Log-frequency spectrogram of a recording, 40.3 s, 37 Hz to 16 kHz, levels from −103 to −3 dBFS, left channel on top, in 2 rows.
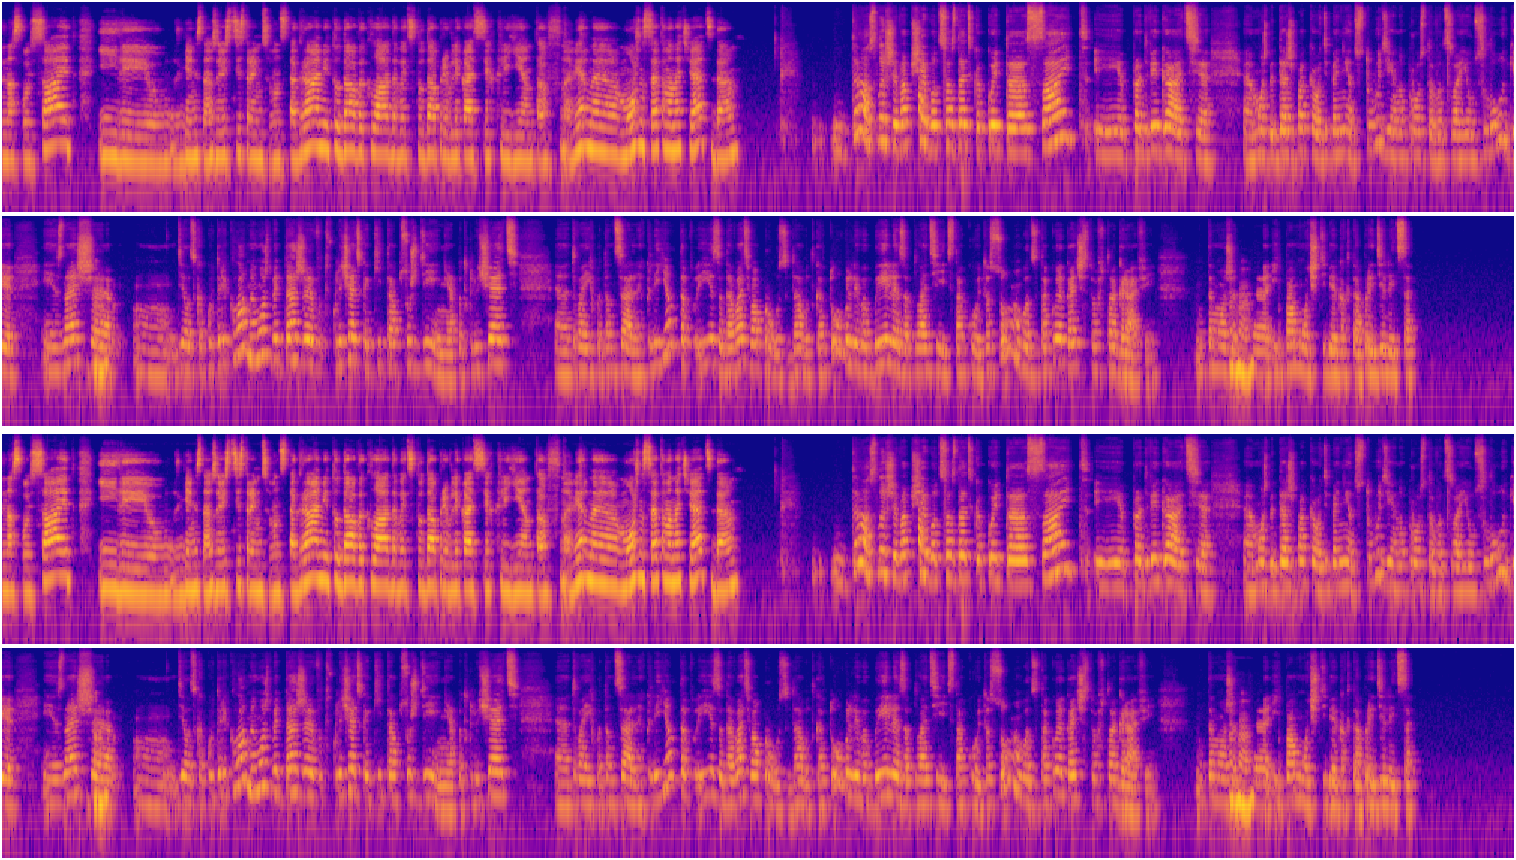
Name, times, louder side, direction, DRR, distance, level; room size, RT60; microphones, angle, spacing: voice 1, 0.0-9.8 21.4-21.6 36.5-36.9, right 4 dB, 30° right, 0.5 m, -25 dB
voice 2, 11.1-35.7 36.1-38.9, left 1 dB, 90° left, 1.9 m, -30 dB
3.0 x 2.1 x 3.1 m
head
